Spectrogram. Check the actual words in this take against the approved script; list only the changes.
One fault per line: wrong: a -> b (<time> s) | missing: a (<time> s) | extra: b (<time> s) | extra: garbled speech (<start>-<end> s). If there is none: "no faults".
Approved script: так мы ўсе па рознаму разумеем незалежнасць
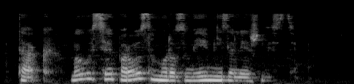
no faults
